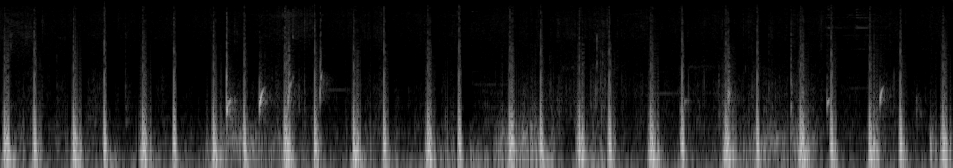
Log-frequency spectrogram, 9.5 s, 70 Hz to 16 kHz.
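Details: Heartbeat ASMR recording from a livestream: steady, deep thumping heartbeat, about 86 beats a minute, with a low hum underneath; regular heartbeat.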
